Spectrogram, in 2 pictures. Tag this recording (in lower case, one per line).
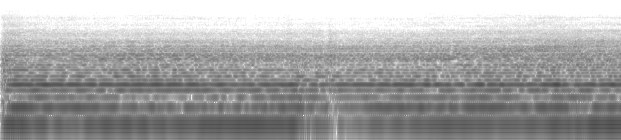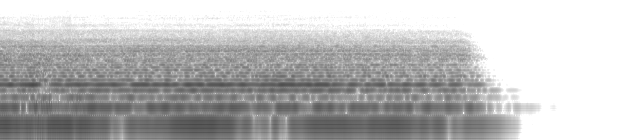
bowed string instrument
music
musical instrument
